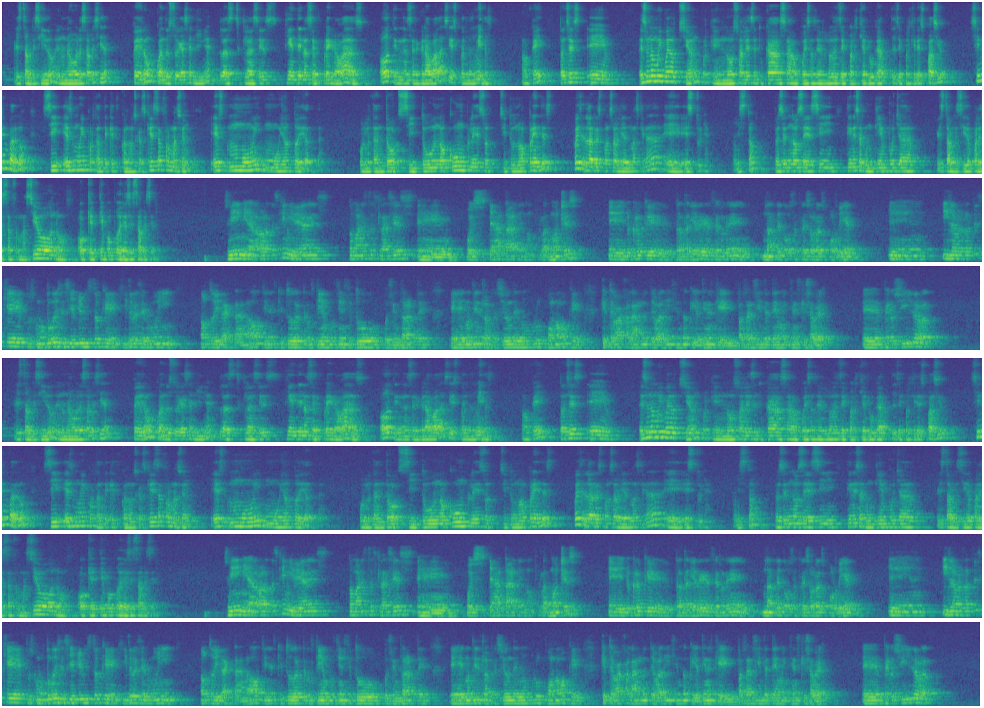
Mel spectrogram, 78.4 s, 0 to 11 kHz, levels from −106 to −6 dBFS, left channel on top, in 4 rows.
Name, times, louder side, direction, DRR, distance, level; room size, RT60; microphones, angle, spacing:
voice 1, 0.2-2.2 2.6-7.2 7.6-9.8 10.4-12.3 12.7-18.9 19.4-20.1 20.4-23.4 23.8-26.0 26.8-30.6 31.0-33.7 34.2-34.7 35.1-37.9 38.3-42.3, left 2 dB, 50° left, 6 dB, 0.8 m, -28 dB
voice 2, 43.7-45.7 46.1-48.2 48.5-50.7 51.3-56.2 56.9-57.6 58.0-62.2 62.8-75.2 76.0-77.3, right 1 dB, 25° right, 0 dB, 1.6 m, -31 dB
12.5 x 4.5 x 3.0 m, 0.88 s
head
